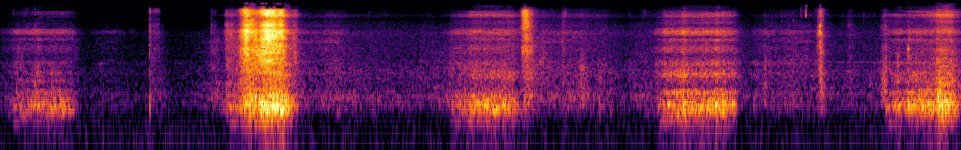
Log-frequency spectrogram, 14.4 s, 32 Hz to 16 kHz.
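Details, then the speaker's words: Someone asleep in a quiet room: soft, regular snoring breaths about every three seconds, near 20 a minute, with a louder snort partway through: snoring. "wonder who's snoring."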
